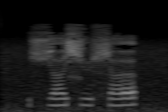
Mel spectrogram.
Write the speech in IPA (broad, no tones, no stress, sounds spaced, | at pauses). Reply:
ç ɐ ɕ y ɬ ɐ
